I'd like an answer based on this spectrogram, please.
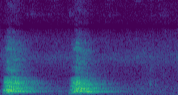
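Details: Pet dog barking during a ball-fetching game: two loud, sharp barks about half a second apart, with a quiet indoor background.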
